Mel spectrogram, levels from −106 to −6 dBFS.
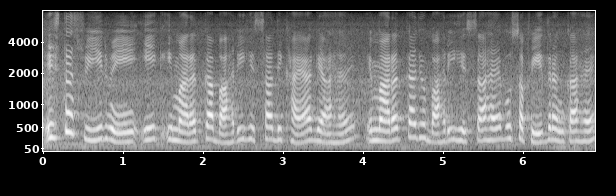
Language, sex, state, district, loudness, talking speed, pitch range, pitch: Hindi, female, Bihar, Jahanabad, -17 LUFS, 190 wpm, 215-255 Hz, 235 Hz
